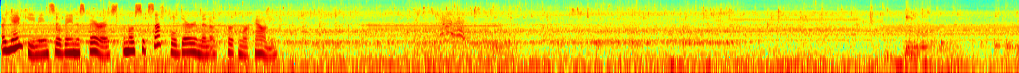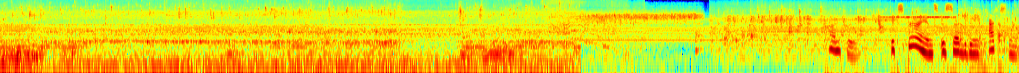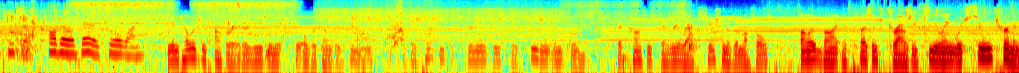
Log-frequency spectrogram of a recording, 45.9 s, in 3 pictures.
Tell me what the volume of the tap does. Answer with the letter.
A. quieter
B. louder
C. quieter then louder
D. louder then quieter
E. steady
A.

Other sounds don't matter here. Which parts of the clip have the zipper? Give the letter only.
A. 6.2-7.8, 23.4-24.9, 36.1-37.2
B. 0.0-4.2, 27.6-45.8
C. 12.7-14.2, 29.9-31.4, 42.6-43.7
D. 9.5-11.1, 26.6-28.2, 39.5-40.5
A.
